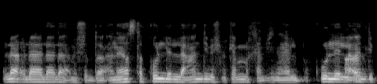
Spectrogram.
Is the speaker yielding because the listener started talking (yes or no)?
no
